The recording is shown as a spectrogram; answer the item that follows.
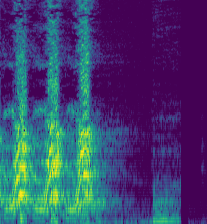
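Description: A dog barking, three barks in the first second, then fading away.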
